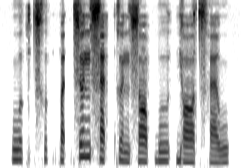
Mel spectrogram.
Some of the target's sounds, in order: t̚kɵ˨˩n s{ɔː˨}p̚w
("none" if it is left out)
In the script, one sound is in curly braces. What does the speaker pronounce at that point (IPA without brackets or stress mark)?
ɔː˨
